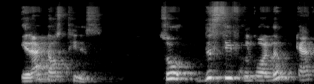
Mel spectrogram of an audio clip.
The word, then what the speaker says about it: Eratosthenes: sieve of eratosthenes and this is how you pronounce the name you say era toss thinness okay eratosthenes so this thief alcohol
